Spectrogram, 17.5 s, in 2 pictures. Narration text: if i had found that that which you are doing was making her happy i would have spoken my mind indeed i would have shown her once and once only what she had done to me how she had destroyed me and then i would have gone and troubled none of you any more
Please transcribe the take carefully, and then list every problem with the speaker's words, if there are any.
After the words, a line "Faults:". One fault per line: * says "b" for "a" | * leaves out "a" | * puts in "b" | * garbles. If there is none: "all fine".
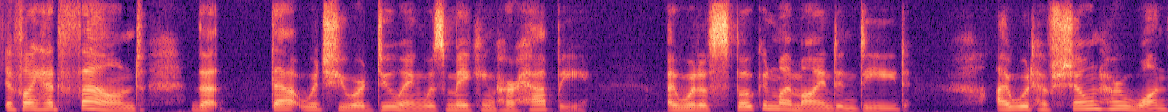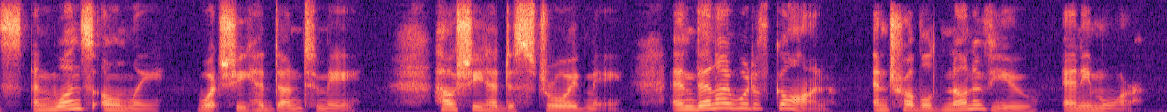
if i had found that that which you are doing was making her happy i would have spoken my mind indeed i would have shown her once and once only what she had done to me how she had destroyed me and then i would have gone and troubled none of you any more
Faults:
all fine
